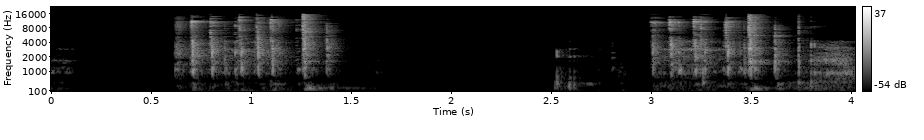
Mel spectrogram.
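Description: Typing on a computer keyboard: a quick run of keystrokes about half a second in, a brief faint patter around two and a half seconds, and a second run from about three seconds in.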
